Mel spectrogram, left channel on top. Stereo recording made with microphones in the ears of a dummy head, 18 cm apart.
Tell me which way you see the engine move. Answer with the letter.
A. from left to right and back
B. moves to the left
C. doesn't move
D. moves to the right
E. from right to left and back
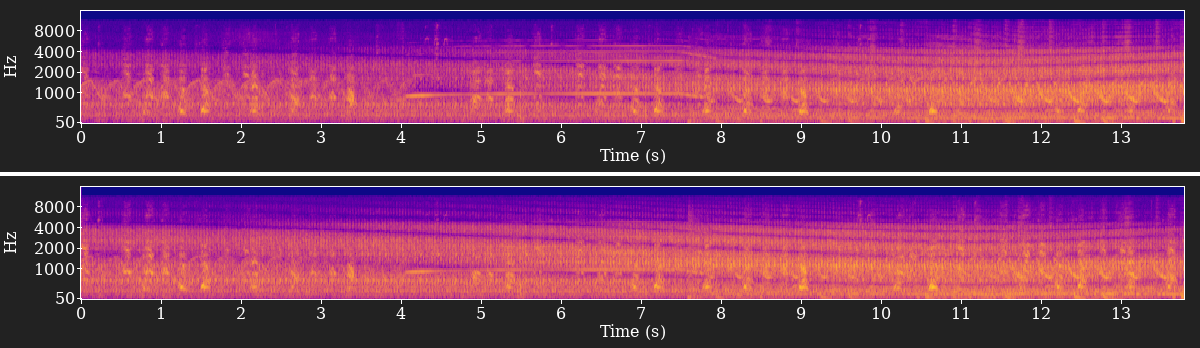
B.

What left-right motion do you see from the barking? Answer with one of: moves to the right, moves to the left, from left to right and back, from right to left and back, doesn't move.
from right to left and back.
